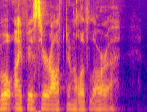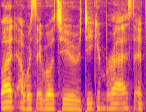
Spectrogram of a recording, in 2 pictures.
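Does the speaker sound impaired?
Yes: ataxia after strokes, mild; initially nonverbal, knew only ASL alphabet, improvised signs, now slight speech impediment, not really bad.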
